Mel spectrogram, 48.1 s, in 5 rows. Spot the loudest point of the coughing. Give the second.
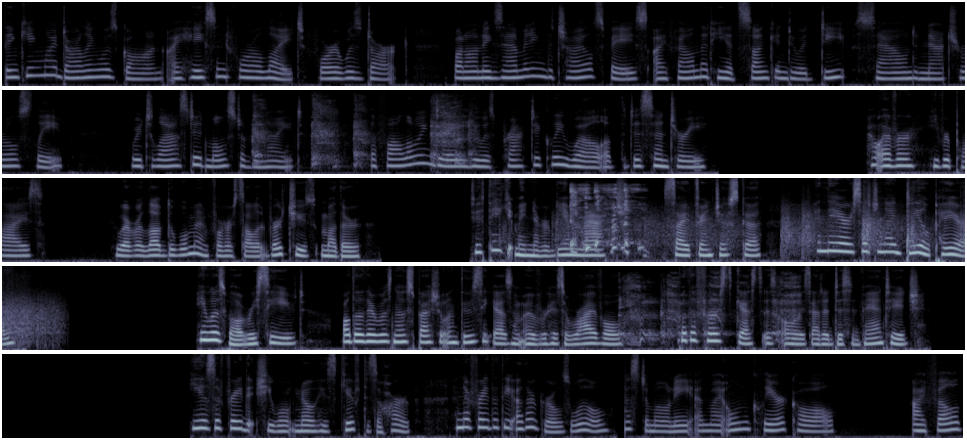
25 s.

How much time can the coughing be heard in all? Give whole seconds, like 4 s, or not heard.
5 s.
